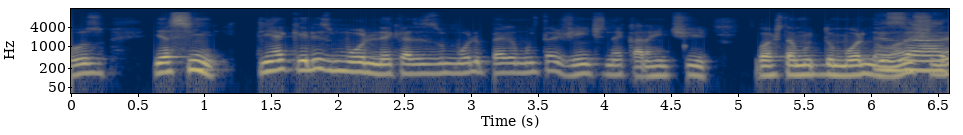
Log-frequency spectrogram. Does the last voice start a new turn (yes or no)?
yes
